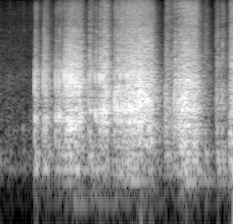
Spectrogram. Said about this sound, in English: So I looked around and we've got tons of masking tape. So that's what I'm currently doing. The great thing about masking tape is, it does stick, but it doesn't really stick down too much, so it's easy to rip off.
